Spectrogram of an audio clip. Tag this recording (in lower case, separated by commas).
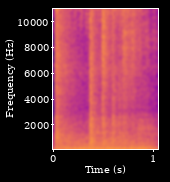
coin (dropping), domestic sounds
